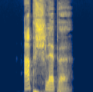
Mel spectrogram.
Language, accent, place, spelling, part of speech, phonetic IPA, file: German, Germany, Berlin, abschleppe, verb, [ˈapˌʃlɛpə], De-abschleppe.ogg
- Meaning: inflection of abschleppen: 1. first-person singular dependent present 2. first/third-person singular dependent subjunctive I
